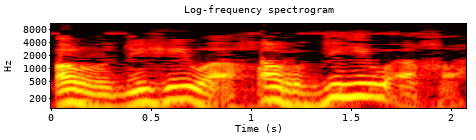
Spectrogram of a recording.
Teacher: كسر الهاء قصر يعني لم يمدها مد صلة. قالوا أرجه وأخاه طبعا على ما عنده من مسألة القصر والتوسط في المنفصل.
